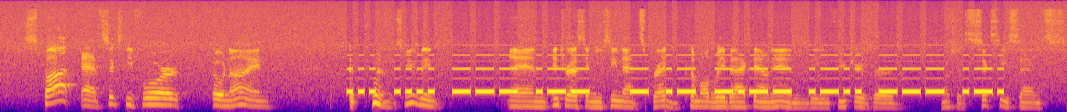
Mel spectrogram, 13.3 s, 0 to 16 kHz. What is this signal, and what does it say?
Morse code, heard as a keyed tone, hand-sent with a paddle, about 17 wpm, 560 Hz. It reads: SHOW TAYLOR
